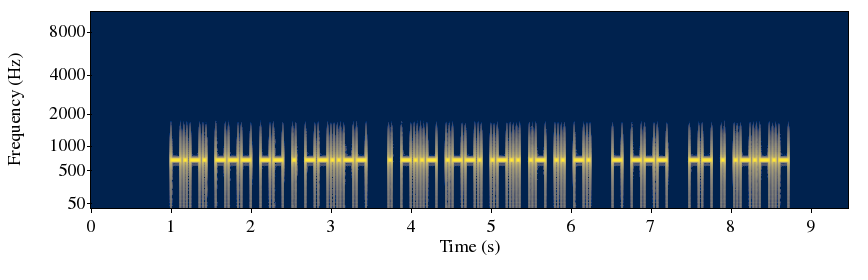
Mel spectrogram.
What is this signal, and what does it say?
Morse code, heard as a keyed tone, about 30 wpm, 700 Hz. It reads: COME, EXPLAIN TO ME.
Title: Sentences from Top 1100 Words 30wpm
